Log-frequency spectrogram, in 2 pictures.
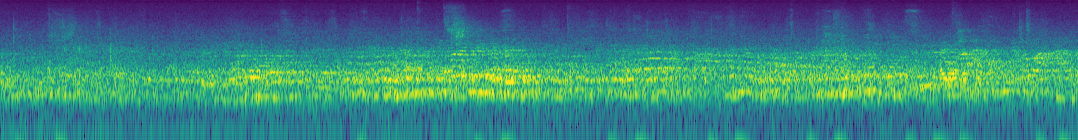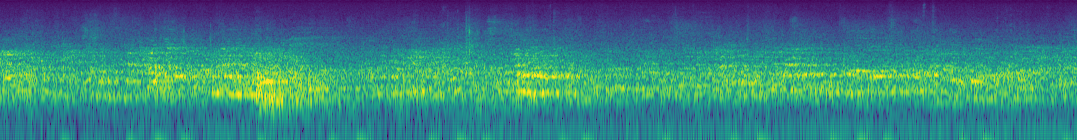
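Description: A crowd of people chatters throughout in a large echoing hall.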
